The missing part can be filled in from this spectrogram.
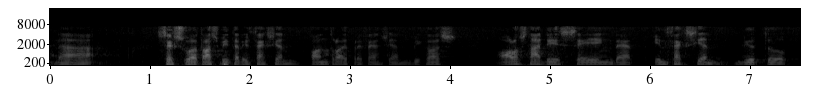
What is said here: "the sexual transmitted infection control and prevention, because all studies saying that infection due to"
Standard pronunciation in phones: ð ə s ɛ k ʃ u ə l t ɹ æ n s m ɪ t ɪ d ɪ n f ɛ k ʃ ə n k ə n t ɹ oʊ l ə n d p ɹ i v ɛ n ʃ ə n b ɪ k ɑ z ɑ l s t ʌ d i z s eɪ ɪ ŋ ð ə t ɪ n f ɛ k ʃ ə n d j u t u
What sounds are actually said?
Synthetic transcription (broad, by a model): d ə s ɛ k s u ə l t ɹ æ n s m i t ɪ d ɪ n f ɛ k s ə n k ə n t ɹ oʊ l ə p ɹ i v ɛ n s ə n b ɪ k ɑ s ɑ l s t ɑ d i s eɪ ɪ ŋ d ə t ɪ n f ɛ k s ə n d j u t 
